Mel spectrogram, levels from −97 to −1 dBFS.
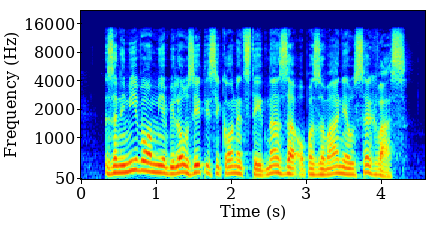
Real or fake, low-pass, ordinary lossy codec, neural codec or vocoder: real; 14.4 kHz; none; none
